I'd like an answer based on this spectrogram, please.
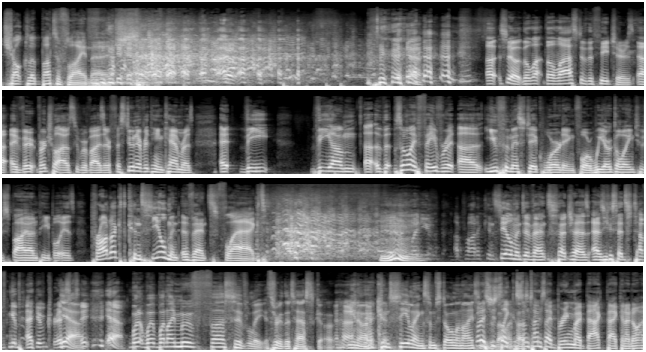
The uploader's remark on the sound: TF Live in Birmingham. For stop one of the Trashfuture Regional Authenticity Tour 2023, we had a live show at the Glee Club in Birmingham.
